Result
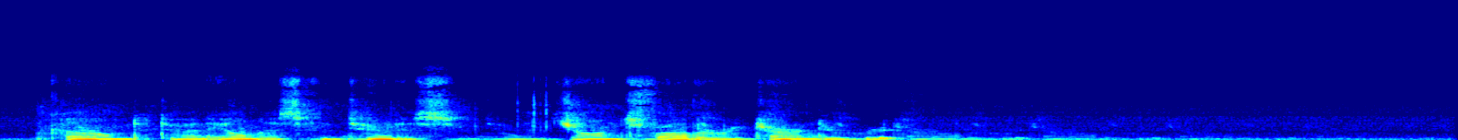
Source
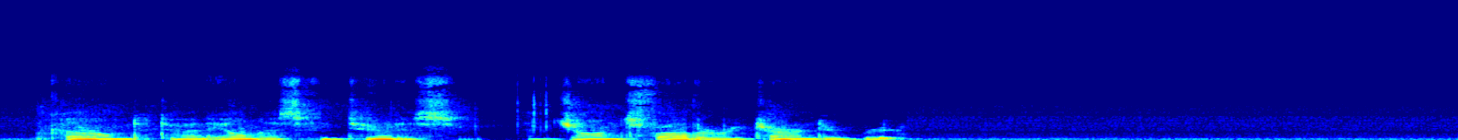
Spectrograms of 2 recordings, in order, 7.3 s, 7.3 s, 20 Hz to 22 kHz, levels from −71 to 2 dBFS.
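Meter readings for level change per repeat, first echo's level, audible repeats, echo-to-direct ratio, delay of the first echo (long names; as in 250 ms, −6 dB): −5.5 dB, −17.5 dB, 4, −16.0 dB, 682 ms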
